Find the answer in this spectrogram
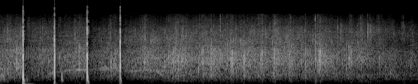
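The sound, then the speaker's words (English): Four slow, evenly spaced sharp claps ring out, then a church audience breaks into a steady wash of applause at a moderate level to the end, clapping for the news that 173 people took their next step with Jesus Christ. “Oh, y'all clap.”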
